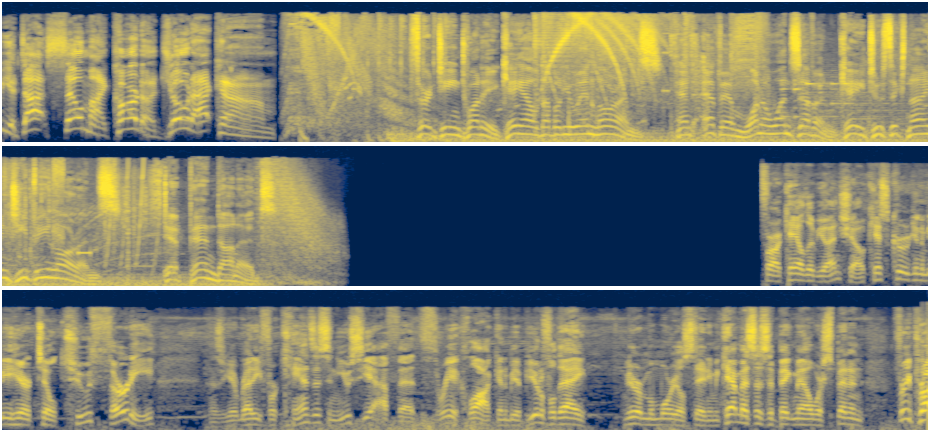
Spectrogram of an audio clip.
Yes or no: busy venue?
yes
